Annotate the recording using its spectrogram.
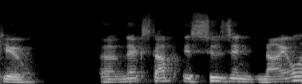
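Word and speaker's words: Nial: next up is susan nile i believe if i say that right that's correct my name is susan nile and the last name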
